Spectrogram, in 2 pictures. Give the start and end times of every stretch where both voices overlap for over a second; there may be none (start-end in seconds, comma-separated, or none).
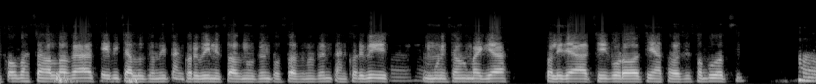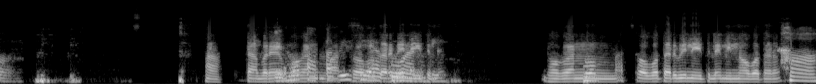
10.7-12.6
